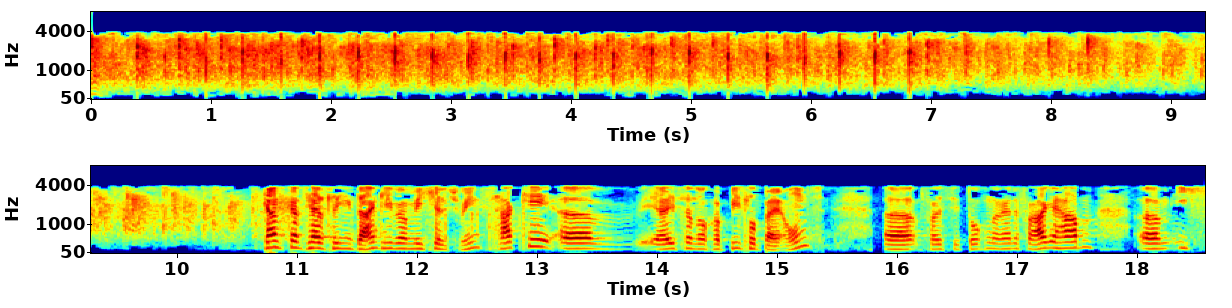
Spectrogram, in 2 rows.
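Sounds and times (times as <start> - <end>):
audience applause: 0.0 - 12.1
speech: 10.7 - 18.5.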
